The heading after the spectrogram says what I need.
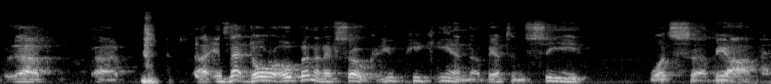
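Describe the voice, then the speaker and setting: A man asking questions in a casual, halting way as a tabletop game player. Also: medium pitch, animated, mellow, breathy edge, lo-fi sound.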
